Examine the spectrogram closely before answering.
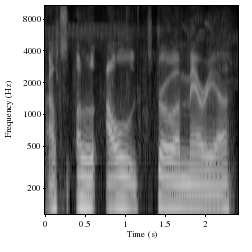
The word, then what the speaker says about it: Alstroemeria: Some more alstroemeria. Fucking... Alright. Time out. How the hell do you pronounce that flower?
